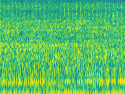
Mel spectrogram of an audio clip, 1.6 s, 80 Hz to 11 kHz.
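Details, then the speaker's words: Kawasaki ZX600D first start after an unmaintained winter non-start, fixed with new spark plugs. Smooth, even idle with a steady low drone and no misses or stumbles; all cylinders are firing cleanly at about 1,500 rpm, running normally. "the idle is it's okay yeah it's I don't know one and a half yeah yeah it works like a shop"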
